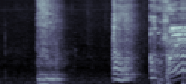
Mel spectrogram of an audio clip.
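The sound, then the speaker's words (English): Three loud, buzzy fart sounds in quick succession: a short blast, a pause of about a second, then two longer rasping ones nearly back to back, prominent. “So they guess first, and then you hear the actual windy pop.”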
